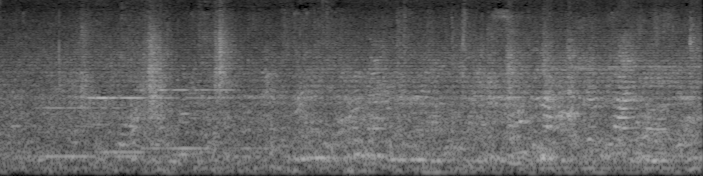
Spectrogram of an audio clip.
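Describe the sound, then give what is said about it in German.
Busy railway station ambience with a passing train: a steady rumble of trains and rolling carriages, with scattered clatter and indistinct voices murmuring throughout, fairly loud and continuous. “Ich würde es auch verkaufen für so Hintergrundhörspiele, wenn man irgendwie am Bahnhof ist, weil es fängt so klischeehaft an.”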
